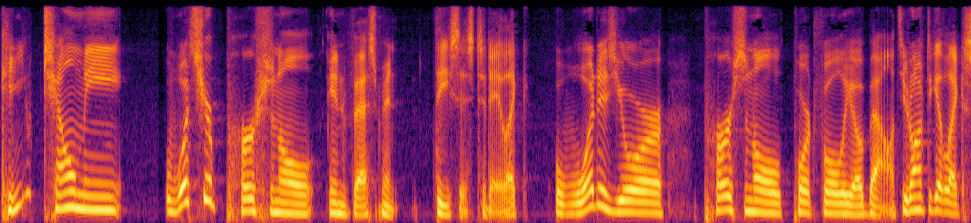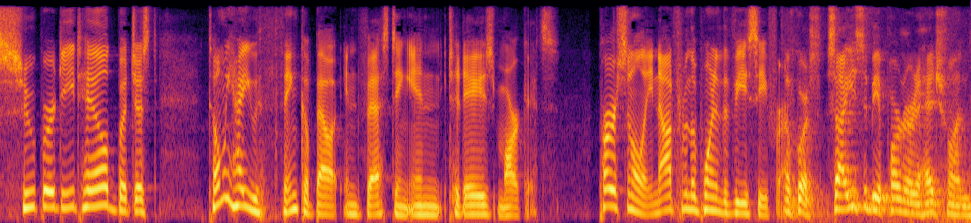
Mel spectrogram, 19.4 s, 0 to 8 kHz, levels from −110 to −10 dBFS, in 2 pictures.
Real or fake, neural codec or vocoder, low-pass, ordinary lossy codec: real; none; 7.2 kHz; MP3, 64 kbps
